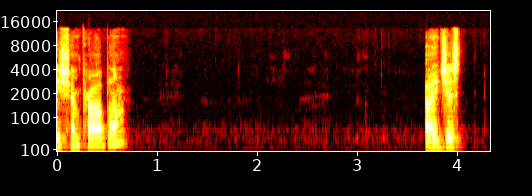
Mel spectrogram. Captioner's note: speaking French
